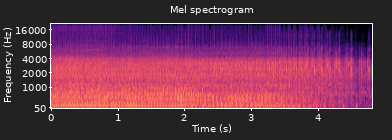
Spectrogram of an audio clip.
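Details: Snowblower small engine just after its gummed carburetor was replaced with a new part 640084B carburetor: it fires and runs with a steady, even beat, then winds down. It runs cleanly with no misfire.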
